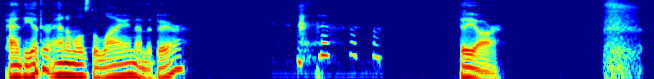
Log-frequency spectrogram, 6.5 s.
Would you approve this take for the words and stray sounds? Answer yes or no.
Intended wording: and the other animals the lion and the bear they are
no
